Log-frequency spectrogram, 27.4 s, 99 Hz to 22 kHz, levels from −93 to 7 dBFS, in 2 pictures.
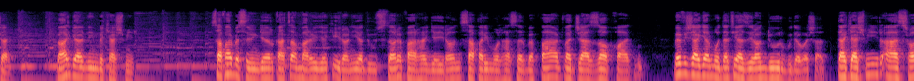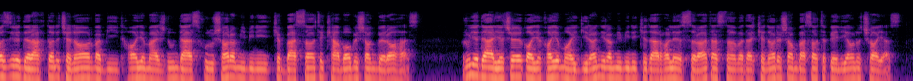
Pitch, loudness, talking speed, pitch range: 115 Hz, -20 LUFS, 150 wpm, 110-125 Hz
